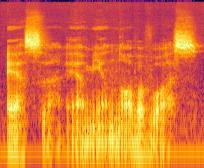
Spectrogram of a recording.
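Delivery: very deep, husky put-on tough-guy voice; mock action-series hero, low and rough; American action hero. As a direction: drop far down into a low action-protagonist growl. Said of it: "todos os protagonistas falam exatamente assim".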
